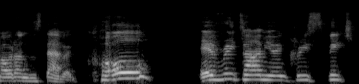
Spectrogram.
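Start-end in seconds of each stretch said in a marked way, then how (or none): 0.7-1.5 kol punched much higher and louder; stress on kol. Shown as a demonstration. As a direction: hit the word kol hard, arguing. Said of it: "Kol, if it would say".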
